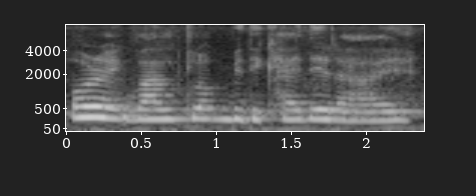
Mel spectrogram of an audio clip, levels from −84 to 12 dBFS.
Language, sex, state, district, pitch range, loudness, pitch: Hindi, female, Arunachal Pradesh, Papum Pare, 220-255 Hz, -18 LUFS, 240 Hz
